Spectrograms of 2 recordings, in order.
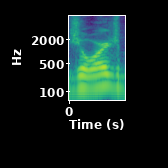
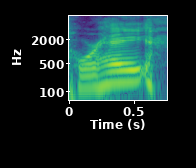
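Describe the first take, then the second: First: The name is said with English sounds. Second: The name is said with Spanish sounds. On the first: "I want to say this in the English way" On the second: "but it's Jorge"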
